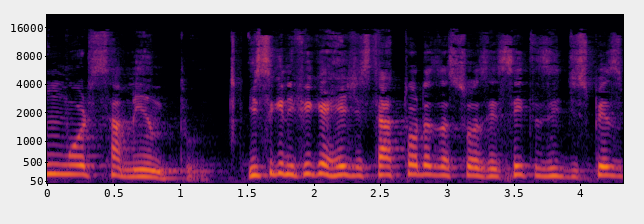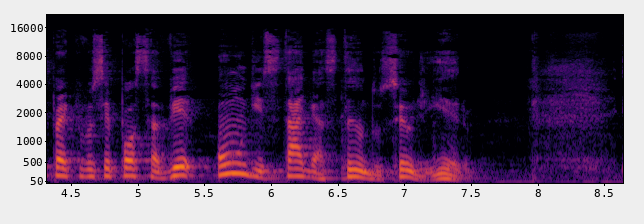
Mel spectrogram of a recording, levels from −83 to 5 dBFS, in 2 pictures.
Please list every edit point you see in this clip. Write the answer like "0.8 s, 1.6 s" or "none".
1.5 s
